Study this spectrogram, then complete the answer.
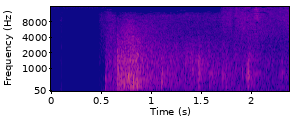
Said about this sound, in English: Oh, it's raining now.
